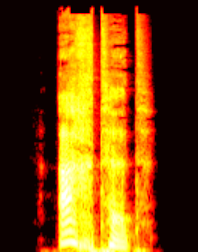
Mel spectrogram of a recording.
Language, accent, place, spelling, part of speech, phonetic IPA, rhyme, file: German, Germany, Berlin, achtet, verb, [ˈaxtət], -axtət, De-achtet.ogg
- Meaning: inflection of achten: 1. third-person singular present 2. second-person plural present 3. second-person plural subjunctive I 4. plural imperative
